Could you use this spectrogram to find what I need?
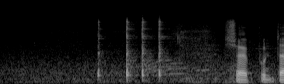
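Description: A spatula taps and scrapes against a metal mixing bowl.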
